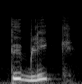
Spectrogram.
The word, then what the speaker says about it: public: and then put q but then phonetically if you pronounce it you you pronounce it exactly the same way okay so let's see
